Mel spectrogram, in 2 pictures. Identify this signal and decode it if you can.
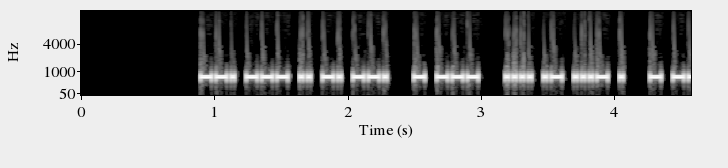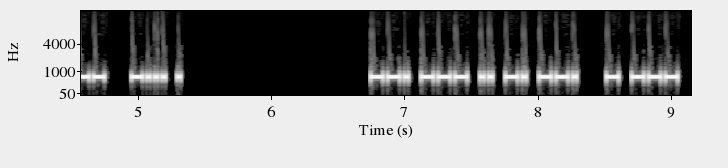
Morse code, heard as a keyed tone, about 38 wpm, 700 Hz. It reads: GOING TO HAVE TO BE GOING TO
